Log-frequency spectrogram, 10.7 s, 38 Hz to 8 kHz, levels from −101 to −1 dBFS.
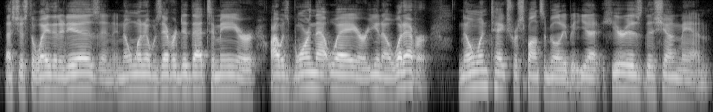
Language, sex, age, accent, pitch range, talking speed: English, male, 50-69, American, 95-120 Hz, 215 wpm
